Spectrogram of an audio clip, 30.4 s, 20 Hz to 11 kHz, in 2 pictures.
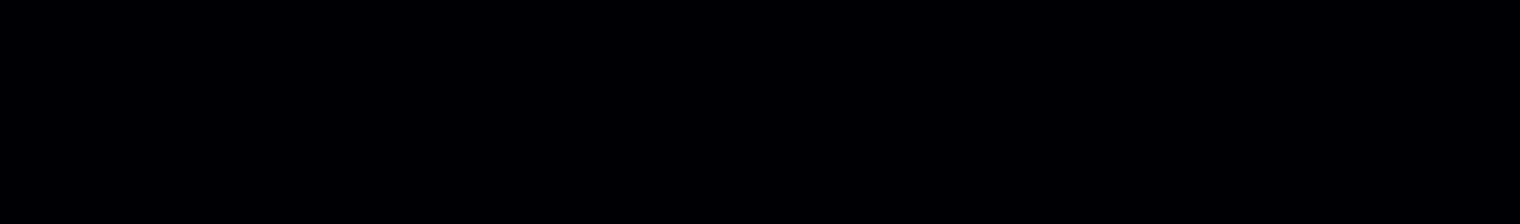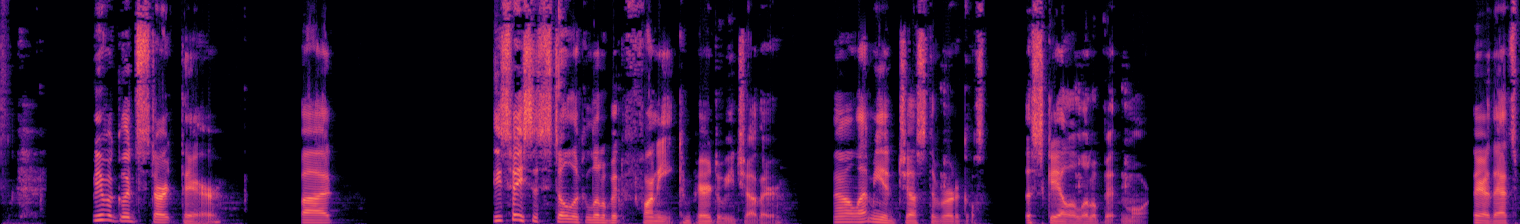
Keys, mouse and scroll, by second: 14.4 alt+click, 20.4 alt+click.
